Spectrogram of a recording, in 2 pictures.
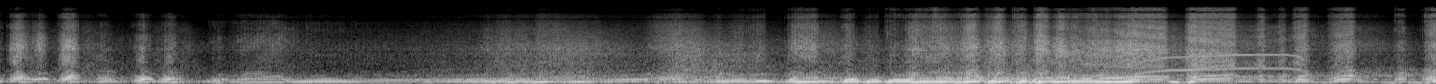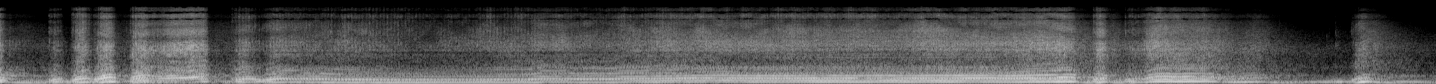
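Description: A 1,500-horsepower competition monster truck engine revving hard, its pitch rising and falling as the throttle is worked. It then holds a long steady high pull for several seconds before coming off near the end.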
